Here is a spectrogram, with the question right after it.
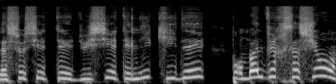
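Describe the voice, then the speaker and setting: A woman with a high pitch speaks at a fairly slow pace in a very clean recording with a silent background and a dry, close sound with no echo. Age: 80s+. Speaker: medium and author. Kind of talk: interview testimony. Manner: hesitant, many fillers.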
